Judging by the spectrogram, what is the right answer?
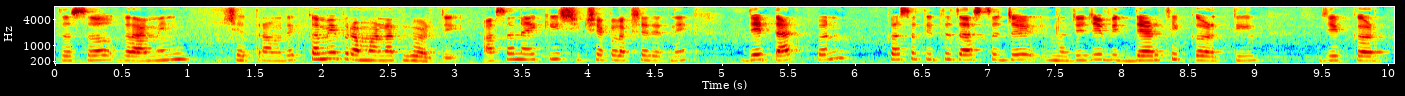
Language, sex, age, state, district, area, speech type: Marathi, female, 30-45, Maharashtra, Thane, urban, spontaneous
